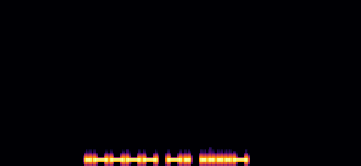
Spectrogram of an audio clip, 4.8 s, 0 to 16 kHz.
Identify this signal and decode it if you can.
Morse code, heard as a keyed tone, about 22 wpm, 700 Hz. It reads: 1N4
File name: practice / 22wpm / Three Letter-Number Combinations - 22wpm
